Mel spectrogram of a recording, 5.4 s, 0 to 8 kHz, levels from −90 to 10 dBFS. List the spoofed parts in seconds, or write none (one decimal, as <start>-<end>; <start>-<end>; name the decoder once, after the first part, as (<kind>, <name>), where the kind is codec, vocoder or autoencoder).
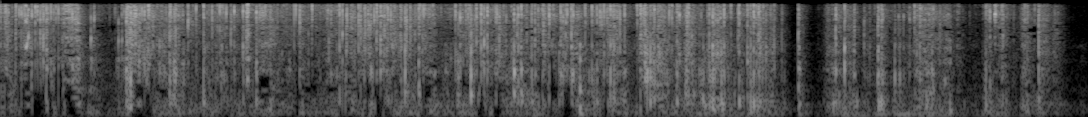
none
